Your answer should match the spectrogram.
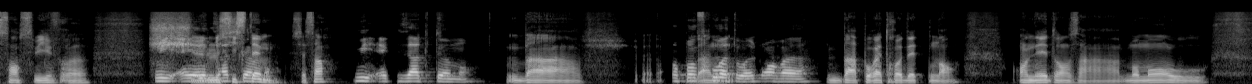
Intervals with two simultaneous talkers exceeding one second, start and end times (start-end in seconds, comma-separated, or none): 1.5-2.8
